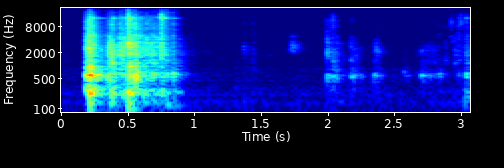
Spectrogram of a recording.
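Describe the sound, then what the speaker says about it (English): Seven pennies dropped into a jar clatter together in a quick metallic burst, followed by a few faint scattered clinks settling. "I have 7 cents, also known as 7 pennies, and I'm going to put them in my jar."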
